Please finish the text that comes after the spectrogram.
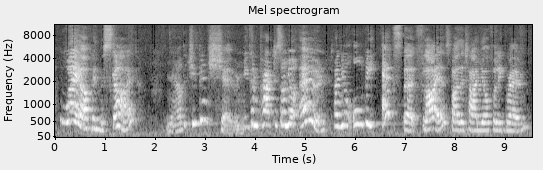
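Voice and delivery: bossy dragon teacher; Madam Dragon. A narrator's reading. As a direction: instruct the class grandly.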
